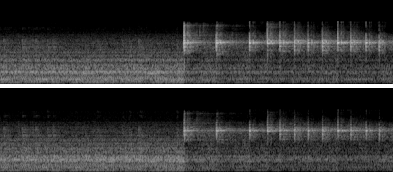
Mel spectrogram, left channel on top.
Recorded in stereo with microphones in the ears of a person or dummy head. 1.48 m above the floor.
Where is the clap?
35° left (ahead or behind), 4 m.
